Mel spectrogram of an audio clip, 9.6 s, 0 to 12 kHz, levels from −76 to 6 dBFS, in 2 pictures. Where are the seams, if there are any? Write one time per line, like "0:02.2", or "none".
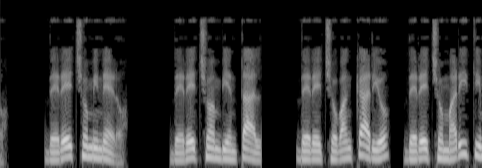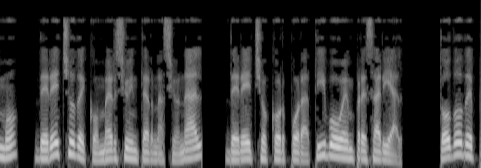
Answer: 0:04.0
